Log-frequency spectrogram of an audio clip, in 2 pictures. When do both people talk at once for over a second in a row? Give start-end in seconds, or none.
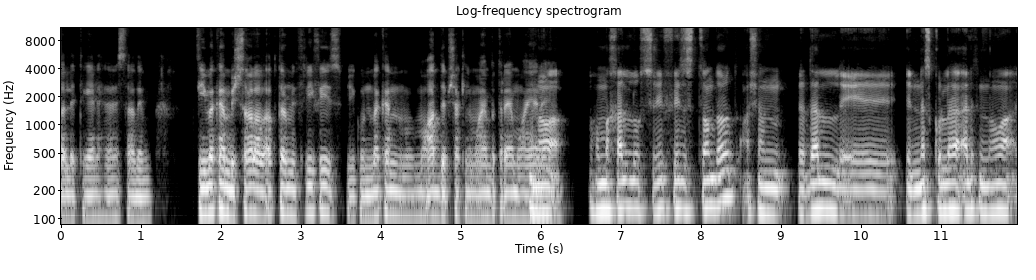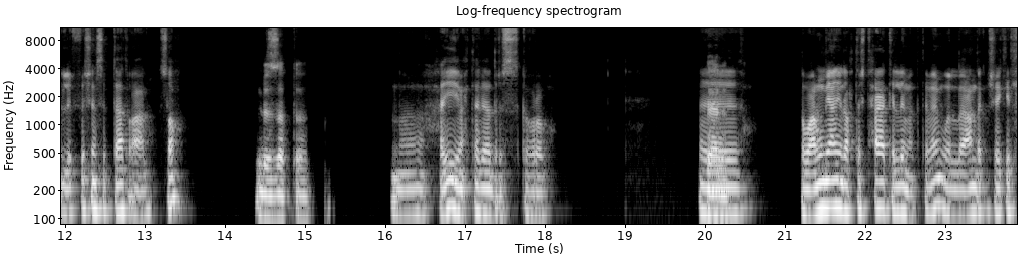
none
